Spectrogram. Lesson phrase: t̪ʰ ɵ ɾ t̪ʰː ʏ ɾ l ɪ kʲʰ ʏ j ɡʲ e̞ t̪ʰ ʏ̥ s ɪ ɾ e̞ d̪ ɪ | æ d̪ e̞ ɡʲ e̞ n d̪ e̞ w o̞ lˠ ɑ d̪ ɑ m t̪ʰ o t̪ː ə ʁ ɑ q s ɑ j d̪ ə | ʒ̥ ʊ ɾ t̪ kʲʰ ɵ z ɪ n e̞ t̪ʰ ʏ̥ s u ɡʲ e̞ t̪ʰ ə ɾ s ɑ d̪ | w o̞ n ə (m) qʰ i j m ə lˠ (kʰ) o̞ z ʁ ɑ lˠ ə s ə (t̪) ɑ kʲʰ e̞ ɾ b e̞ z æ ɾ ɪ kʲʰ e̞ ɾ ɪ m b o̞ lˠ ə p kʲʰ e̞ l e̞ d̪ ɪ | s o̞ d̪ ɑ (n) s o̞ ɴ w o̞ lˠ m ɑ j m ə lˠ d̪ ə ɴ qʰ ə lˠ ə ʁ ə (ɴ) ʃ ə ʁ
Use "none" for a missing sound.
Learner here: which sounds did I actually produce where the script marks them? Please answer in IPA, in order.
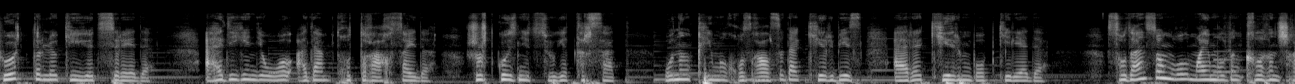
ɴ, qʰ, d̪, n, n

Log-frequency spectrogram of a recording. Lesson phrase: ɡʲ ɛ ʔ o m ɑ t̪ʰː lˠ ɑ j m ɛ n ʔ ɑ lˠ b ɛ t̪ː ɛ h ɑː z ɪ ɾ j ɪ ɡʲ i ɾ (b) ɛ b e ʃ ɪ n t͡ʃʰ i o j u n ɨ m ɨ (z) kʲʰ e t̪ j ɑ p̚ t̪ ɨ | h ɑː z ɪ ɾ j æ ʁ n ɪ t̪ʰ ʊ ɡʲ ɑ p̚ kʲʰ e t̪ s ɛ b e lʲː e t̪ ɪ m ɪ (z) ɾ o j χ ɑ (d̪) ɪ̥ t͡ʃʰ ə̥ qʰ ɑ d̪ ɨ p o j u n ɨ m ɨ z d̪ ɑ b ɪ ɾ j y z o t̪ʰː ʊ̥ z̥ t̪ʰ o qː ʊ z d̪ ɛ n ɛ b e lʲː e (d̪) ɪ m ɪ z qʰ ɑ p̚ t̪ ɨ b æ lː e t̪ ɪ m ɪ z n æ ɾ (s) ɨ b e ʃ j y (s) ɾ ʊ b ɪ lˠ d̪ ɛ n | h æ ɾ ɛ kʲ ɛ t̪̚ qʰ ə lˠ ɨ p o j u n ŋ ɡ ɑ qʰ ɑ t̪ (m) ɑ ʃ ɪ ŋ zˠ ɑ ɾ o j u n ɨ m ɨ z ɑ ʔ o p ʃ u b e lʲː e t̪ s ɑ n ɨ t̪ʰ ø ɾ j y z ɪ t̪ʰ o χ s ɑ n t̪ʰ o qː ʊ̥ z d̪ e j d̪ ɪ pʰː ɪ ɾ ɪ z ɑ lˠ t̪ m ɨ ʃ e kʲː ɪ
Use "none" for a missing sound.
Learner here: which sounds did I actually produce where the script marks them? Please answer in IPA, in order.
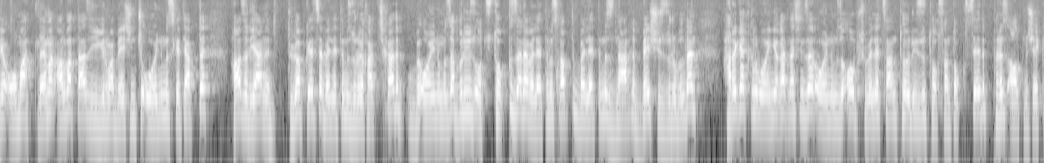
m, z, z, t̪, t̪, χ, z, n

